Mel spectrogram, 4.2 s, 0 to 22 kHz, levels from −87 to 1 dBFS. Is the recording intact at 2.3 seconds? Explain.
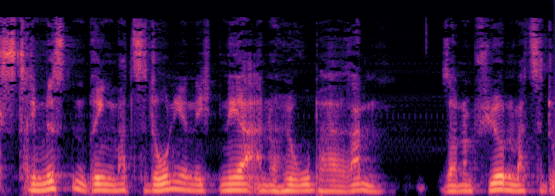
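No. Timecode bleed runs through the whole clip, including 2.3 s. Linear timecode at 24 frames per second is leaking from a neighbouring track or cable into the speech path, and its square-wave code flips between tones of roughly 1 kHz and 2 kHz. At 2.3 s this comes through as a faint, steady chirping warble behind the speech, sitting around 45 dB below the signal.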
